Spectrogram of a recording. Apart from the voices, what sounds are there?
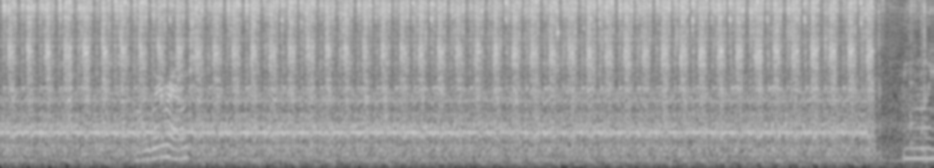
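sewing machine stitching with back stitch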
